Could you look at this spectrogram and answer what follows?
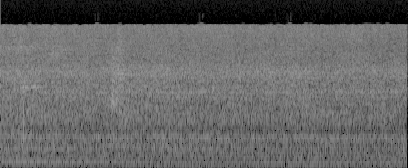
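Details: Leo dental chair in motion: steady motor hum with a low drone, ordinary mechanical operating noise.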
